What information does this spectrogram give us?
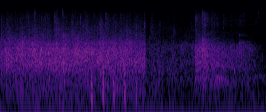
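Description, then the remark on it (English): A crowd in a church claps steadily as a man walks up to the front, a dense, sustained wash of applause that dips briefly around the middle, swells again, then tapers off toward the end; no voices stand out. “Give him a hand clap as he walks up here.”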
